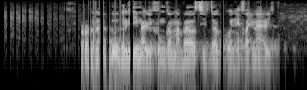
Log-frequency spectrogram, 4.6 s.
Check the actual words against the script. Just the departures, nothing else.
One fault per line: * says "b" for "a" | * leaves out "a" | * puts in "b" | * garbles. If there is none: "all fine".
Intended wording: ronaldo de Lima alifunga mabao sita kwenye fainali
all fine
